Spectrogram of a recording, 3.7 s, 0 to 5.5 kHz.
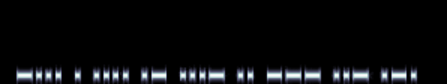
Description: Morse code, heard as a keyed tone, about 30 wpm, 600 Hz. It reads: BEHAVIOUR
